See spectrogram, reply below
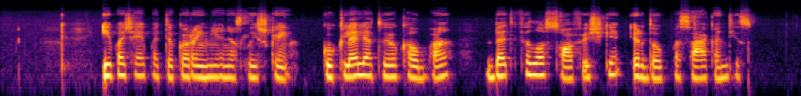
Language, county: Lithuanian, Alytus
